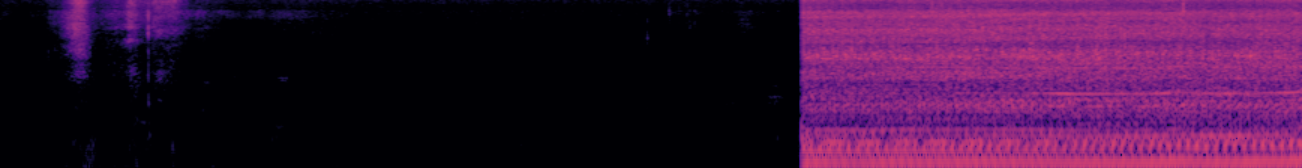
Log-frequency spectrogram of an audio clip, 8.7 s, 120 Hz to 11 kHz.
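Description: Antonio Carraro Tigrecar 3200 mountain tractor engine idling, a loud, steady, close drone that cuts in abruptly after several seconds of near silence and holds without a break.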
